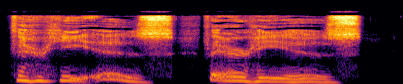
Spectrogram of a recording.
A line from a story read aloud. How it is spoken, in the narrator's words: cried the Descoings, suddenly able to use her paralyzed tongue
